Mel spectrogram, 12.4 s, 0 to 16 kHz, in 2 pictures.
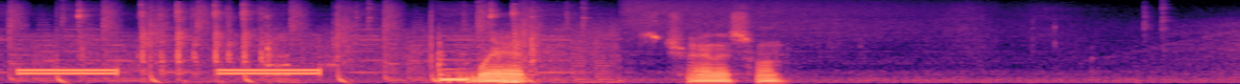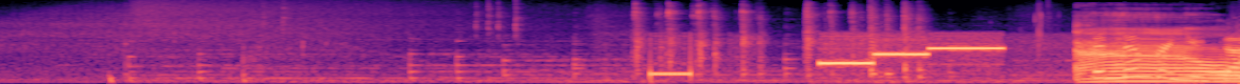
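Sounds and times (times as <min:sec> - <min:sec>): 
telephone keypad dialing tones dialing a customer service number: 0:00.0 - 0:01.6, 0:09.4 - 0:09.7, 0:10.3 - 0:11.2
speech: 0:02.4 - 0:02.8, 0:03.6 - 0:04.0.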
